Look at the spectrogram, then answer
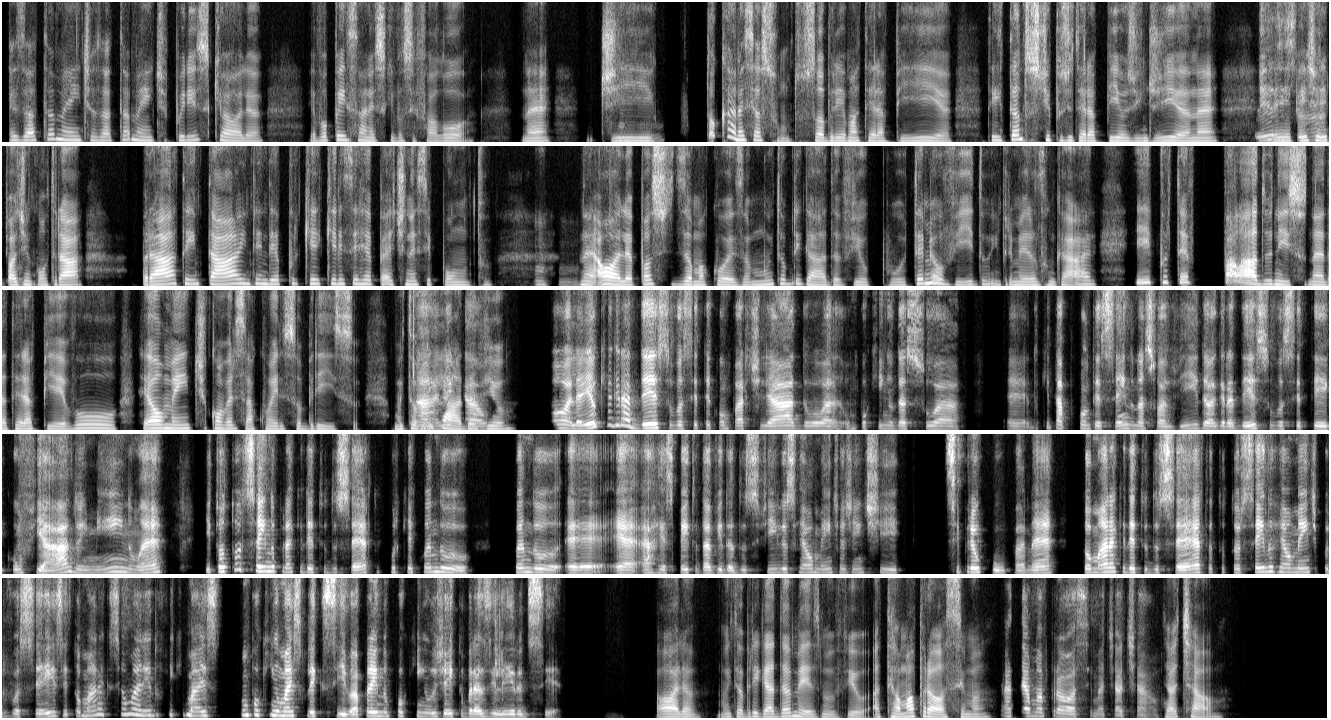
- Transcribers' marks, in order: none
- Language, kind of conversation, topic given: Portuguese, advice, Como posso manter minhas convicções quando estou sob pressão do grupo?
